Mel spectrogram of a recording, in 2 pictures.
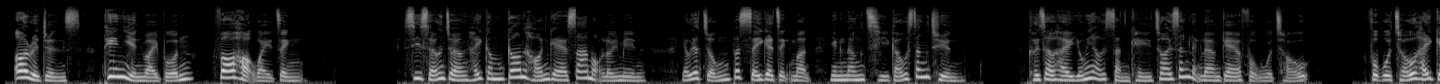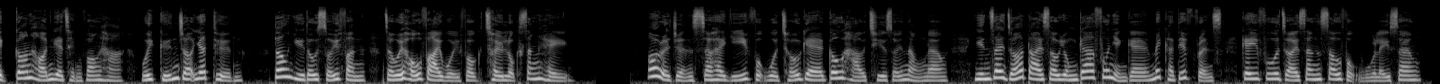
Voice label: CANTONESE female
